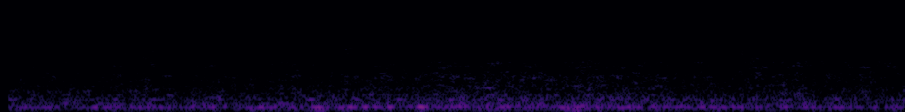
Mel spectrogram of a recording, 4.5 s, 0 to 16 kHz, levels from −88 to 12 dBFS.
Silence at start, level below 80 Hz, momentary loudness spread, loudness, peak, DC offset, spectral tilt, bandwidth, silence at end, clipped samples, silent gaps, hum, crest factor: 0.05 s; -78 dBFS; 4 LU; -68 LUFS; -52 dBFS; under 0.1%; -6 dB/octave; 11 kHz; 0 s; under 0.1%; none; none; 16 dB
